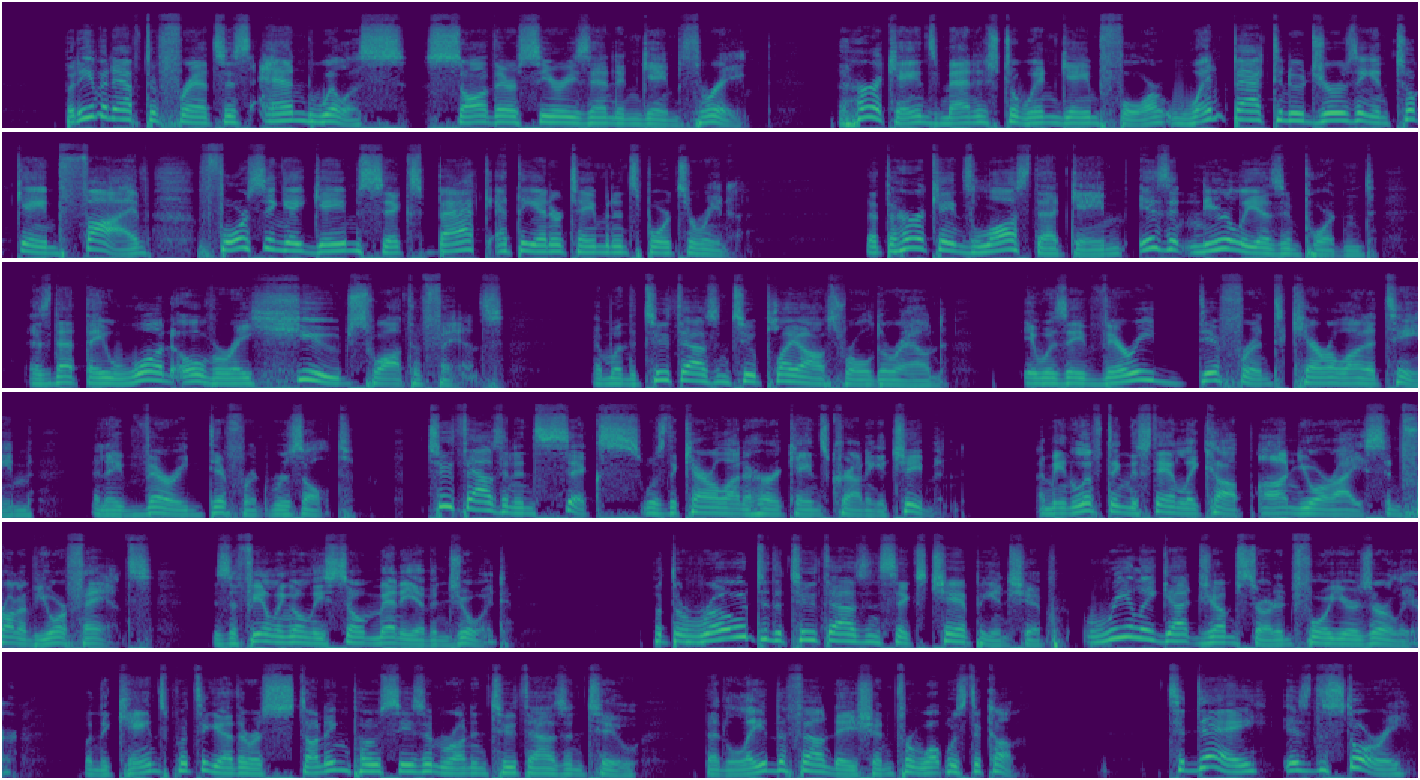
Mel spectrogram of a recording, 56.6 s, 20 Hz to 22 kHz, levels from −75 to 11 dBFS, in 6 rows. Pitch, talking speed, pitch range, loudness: 145 Hz, 155 wpm, 125-180 Hz, -24 LUFS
